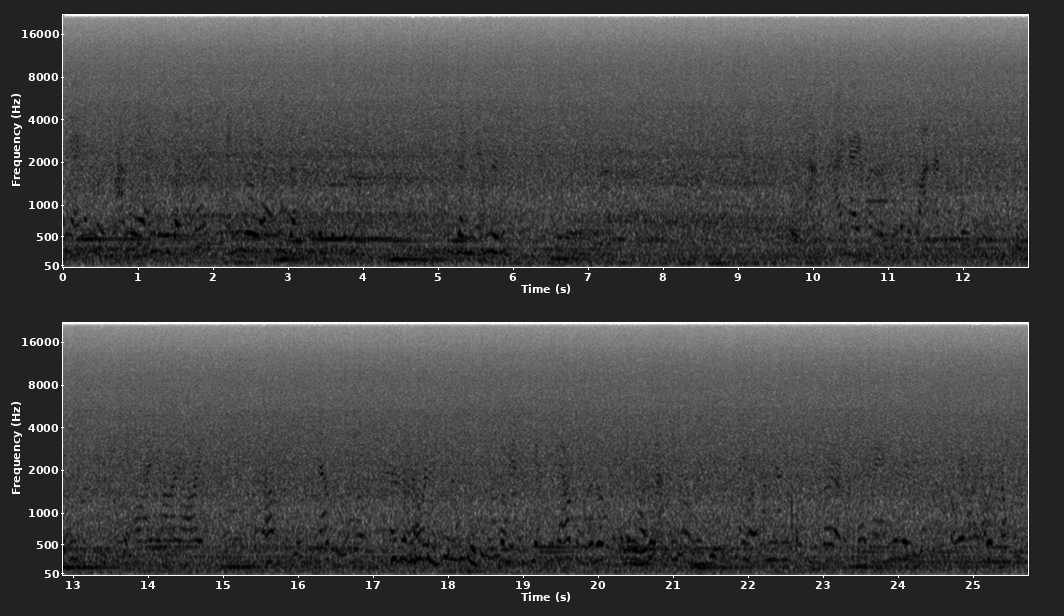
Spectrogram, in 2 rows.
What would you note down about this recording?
During all the building work of 2021 the 'Friendship of the Peoples' fountain remains Alexanderplatz's focal point. Tourists from all nations still group here, sitting around the edge, chatting, looking at maps, checking phones, deciding what next. The fountain water fizzes. Several musicians play. Rock ballads, classical music, Arabic drumming. It is a warm day and the reverberant acoustics are soupy, made less clear by hums, whines and bangs from the building site. An older man, slightly drunk, very briefly strokes the fake fur of my microphone wind shield, and walks on. Friendship?!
